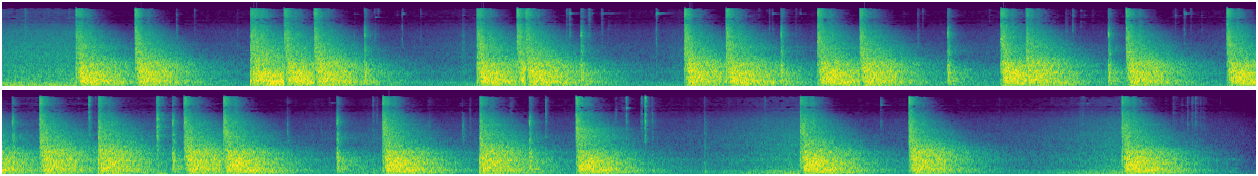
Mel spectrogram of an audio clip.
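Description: Pistol fired shot after shot, each a sharp report followed by a long echo off the walls of an indoor shooting range. There are about two dozen shots, spaced unevenly from half a second to a couple of seconds apart.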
